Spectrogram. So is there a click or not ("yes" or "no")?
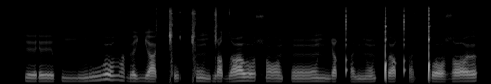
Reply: yes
